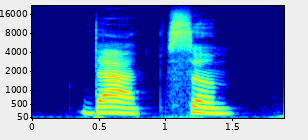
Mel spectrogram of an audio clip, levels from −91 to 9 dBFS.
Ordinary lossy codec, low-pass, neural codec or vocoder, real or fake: none; none; none; real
